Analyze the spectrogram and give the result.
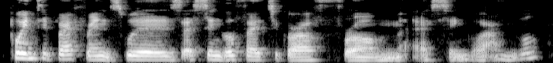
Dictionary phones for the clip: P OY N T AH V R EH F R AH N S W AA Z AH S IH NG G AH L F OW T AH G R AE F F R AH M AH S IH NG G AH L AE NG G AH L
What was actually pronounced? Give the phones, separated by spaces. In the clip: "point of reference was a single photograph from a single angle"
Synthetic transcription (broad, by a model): P OY N T AH V R EH F R AH N S W AA Z AH S IH NG G AH L F OW T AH G R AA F F R AH M AH S IH NG G AH L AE NG G AH L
